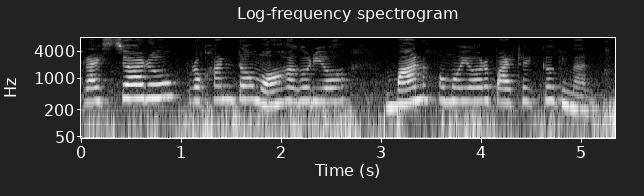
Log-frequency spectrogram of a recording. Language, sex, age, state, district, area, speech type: Assamese, female, 45-60, Assam, Nalbari, rural, read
